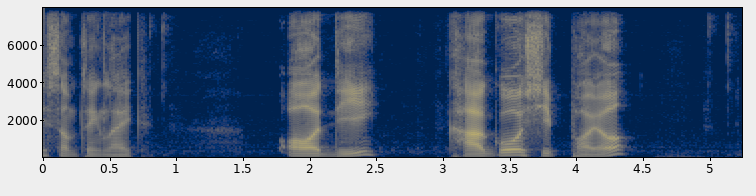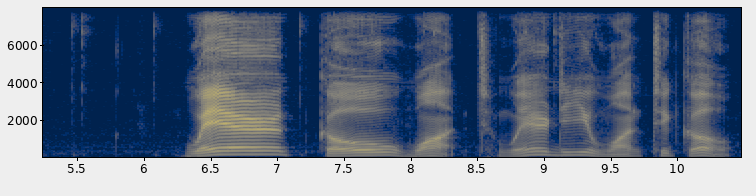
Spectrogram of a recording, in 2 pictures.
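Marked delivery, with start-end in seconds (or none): 6.3-8.6 slow word-by-word gloss. Shown as a demonstration. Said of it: "teacher glosses word by word".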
